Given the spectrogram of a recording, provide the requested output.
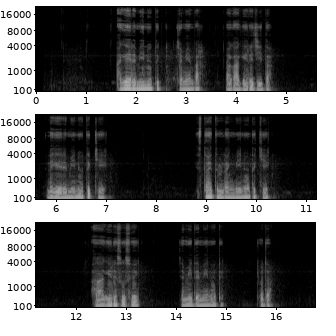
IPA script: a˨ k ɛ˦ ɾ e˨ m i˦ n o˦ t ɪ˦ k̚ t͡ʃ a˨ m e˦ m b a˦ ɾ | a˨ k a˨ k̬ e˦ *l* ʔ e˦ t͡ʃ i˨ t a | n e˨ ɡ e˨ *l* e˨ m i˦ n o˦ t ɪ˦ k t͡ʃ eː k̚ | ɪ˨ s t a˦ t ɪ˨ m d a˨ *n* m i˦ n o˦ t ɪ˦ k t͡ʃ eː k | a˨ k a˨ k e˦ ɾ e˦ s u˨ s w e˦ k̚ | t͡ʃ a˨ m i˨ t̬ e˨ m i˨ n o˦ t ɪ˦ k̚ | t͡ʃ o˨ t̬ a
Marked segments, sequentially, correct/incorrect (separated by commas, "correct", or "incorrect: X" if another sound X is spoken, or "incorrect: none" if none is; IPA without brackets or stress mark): incorrect: ɾ, incorrect: ɾ, incorrect: ŋ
